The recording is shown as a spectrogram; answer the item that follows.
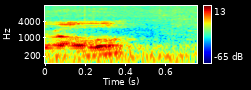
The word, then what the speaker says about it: Raul: He called me Raul instead of Raul.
